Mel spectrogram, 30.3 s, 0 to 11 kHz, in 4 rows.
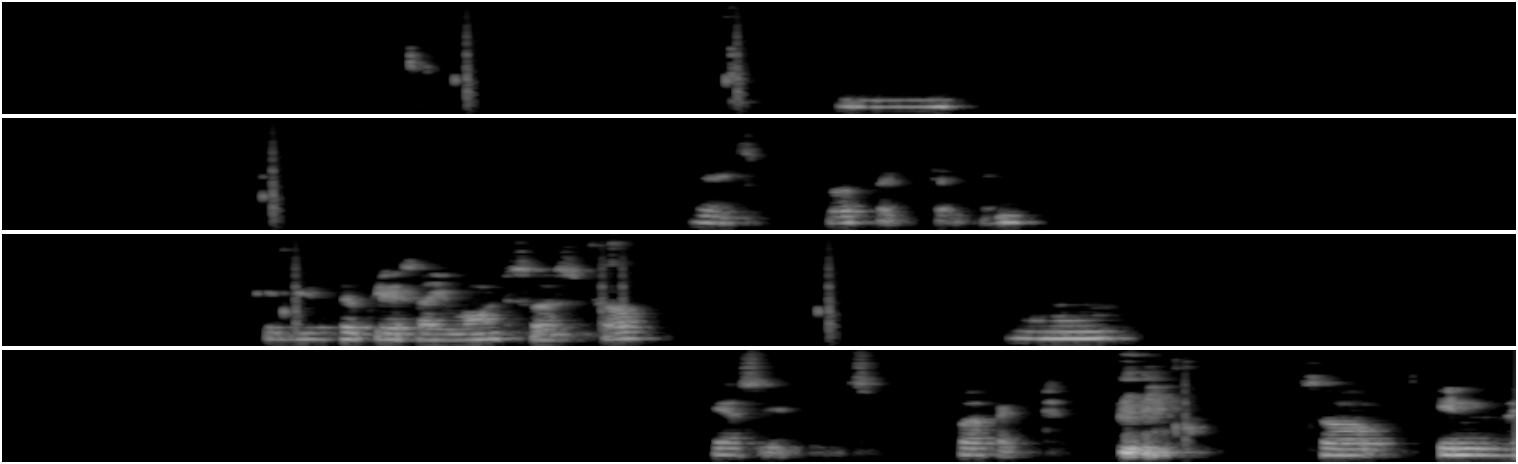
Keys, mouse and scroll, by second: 0.4-2.1 scroll up 1, 4.6-5.8 shift+middle drag, 9.3-12.4 middle drag, 18.3-19.2 drag, 19.2-22.2 middle drag.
